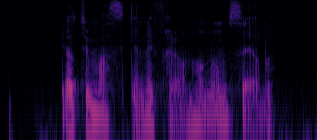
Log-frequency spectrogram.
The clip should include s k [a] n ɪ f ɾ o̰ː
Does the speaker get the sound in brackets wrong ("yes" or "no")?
yes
